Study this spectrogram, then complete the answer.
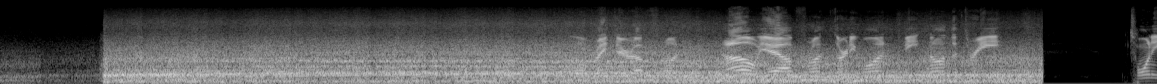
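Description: Racing car engines roar as cars speed around a track.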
